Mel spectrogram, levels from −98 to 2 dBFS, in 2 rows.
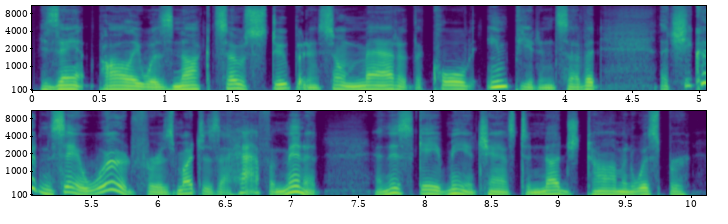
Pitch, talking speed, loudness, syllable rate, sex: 130 Hz, 245 wpm, -20 LUFS, 5.8 syllables/s, male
